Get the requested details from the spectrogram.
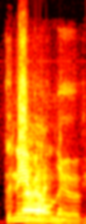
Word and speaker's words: Denis Villeneuve: I like Denis Villeneuve. That I believe is how you say his name. I could be wrong. – Denis Villeneuve, yes.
